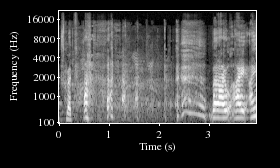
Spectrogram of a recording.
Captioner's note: audience laughing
